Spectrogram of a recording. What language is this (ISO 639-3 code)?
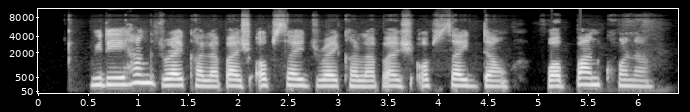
pcm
